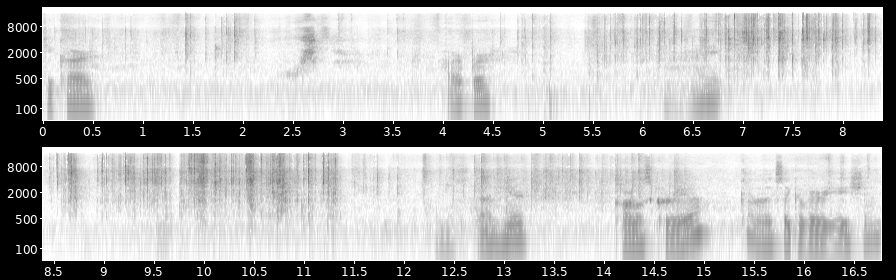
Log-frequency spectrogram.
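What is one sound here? Trading cards slide against each other as they are shuffled by hand.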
